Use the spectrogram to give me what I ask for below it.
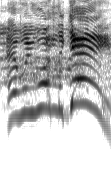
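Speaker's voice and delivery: high, very loud victory cry; triumphant shout. Real, not acted. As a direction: yell the big win to the whole crowd. Triumphant climax of the story.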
